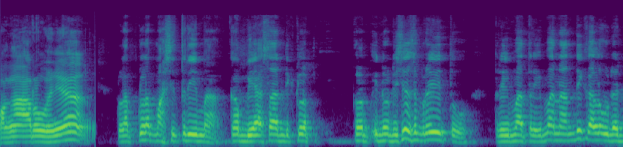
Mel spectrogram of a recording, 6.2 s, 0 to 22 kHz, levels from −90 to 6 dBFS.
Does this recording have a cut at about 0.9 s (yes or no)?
yes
